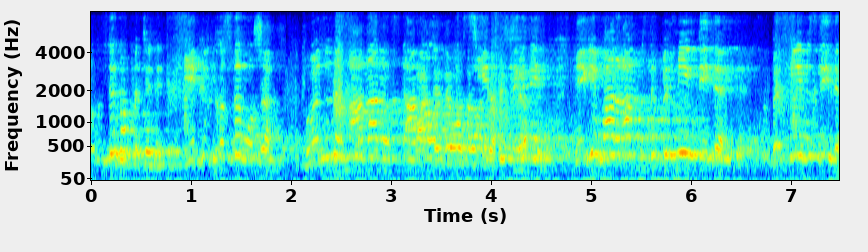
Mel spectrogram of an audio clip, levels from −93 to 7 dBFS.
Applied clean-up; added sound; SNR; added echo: neural separator model SepFormer DNS4.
